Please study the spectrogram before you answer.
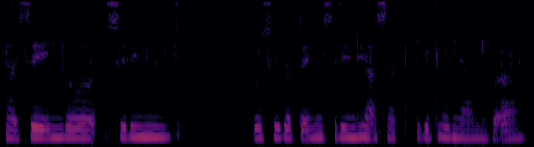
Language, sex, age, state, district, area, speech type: Santali, female, 30-45, West Bengal, Dakshin Dinajpur, rural, spontaneous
